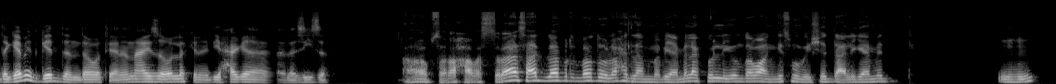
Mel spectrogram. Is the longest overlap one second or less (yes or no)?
yes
